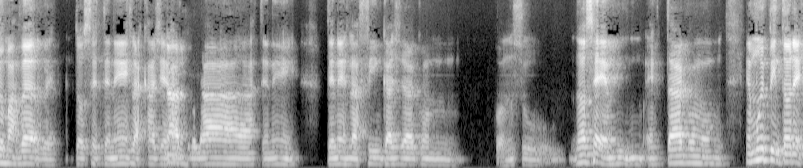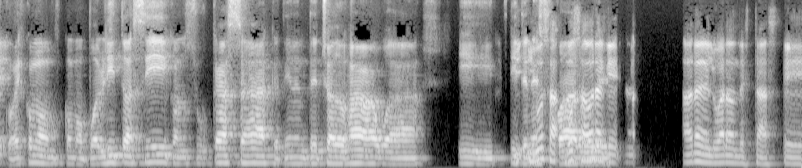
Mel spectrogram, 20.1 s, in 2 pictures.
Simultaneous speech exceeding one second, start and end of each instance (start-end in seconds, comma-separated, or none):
16.4-17.7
